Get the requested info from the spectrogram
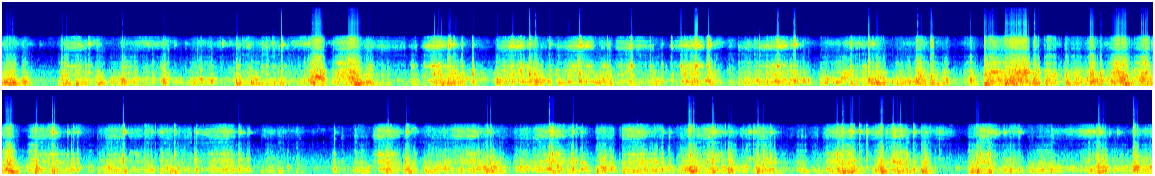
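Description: Sewer inspection camera push cable being fed down into a cast-iron drain line, with a continuous irregular scraping and rattling as the cable rubs and knocks along the pipe.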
